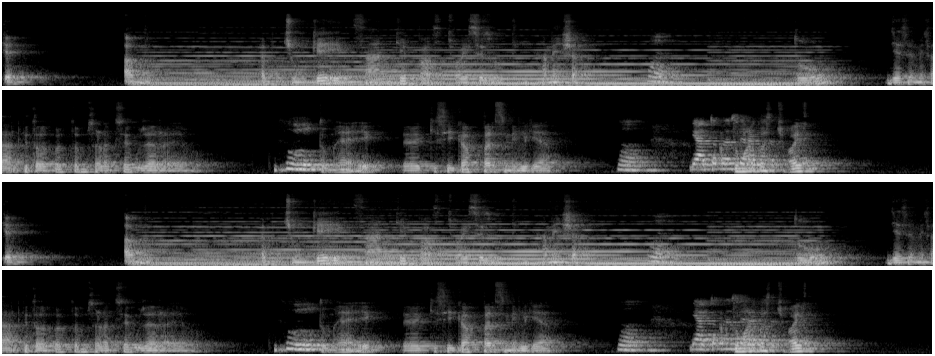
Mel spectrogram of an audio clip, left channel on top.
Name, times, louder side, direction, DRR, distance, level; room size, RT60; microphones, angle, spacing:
voice 1, 1.2-1.5 2.6-5.8 7.9-8.3 8.8-11.2 12.5-13.0 13.3-14.8 16.6-17.4, equal, 10° left, 3 dB, 0.8 m, -23 dB
sound 1, 1.3-8.2, right 1 dB, 20° right, 1.0 m, -24 dB
voice 2, 6.4-6.8 12.1-12.5 15.5-15.8 16.2-17.4, left 1 dB, 60° left, 2 dB, 1.9 m, -22 dB
8.9 x 7.3 x 7.4 m, 0.97 s
head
